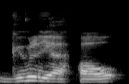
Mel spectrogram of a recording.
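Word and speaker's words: Гуляйполе: Yeah, when you're talking about Zaporizhia, the most popular at the moment, which is going to be Yancho River, Huliapol, which is pronounced Guliapol.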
